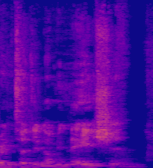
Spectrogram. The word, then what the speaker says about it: interdenominational: under rain ter de no me na tion under interdenominational under interdenominational That is how to pronounce this word in terms of stress.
